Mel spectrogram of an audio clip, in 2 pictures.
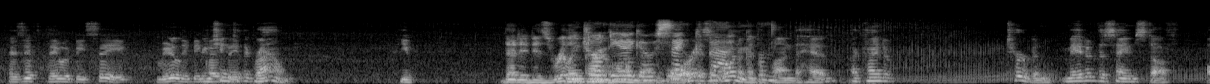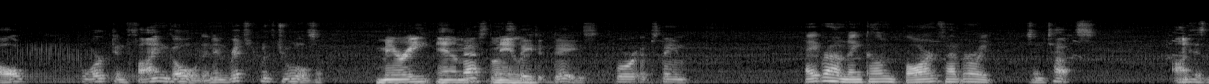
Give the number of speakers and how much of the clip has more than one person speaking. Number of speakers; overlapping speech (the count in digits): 5, about 15%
